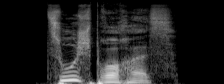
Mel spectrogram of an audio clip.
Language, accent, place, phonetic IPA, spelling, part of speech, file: German, Germany, Berlin, [ˈt͡suːˌʃpʁʊxəs], Zuspruches, noun, De-Zuspruches.ogg
- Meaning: genitive singular of Zuspruch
